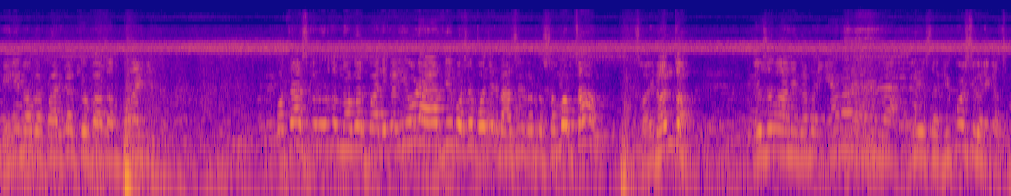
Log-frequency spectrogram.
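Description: A man speaking animatedly in Nepali to a gathered crowd, over a steady high-pitched hiss or drone that runs underneath throughout.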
